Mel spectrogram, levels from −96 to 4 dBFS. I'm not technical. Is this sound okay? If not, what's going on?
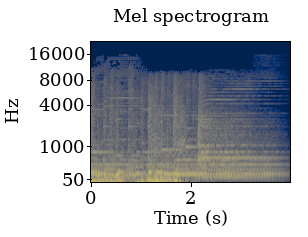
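No. From 0.85 to 3.51 s, digital radio blending to analogue occurs: the receiver lost its digital signal and faded over to FM, adding low hiss.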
